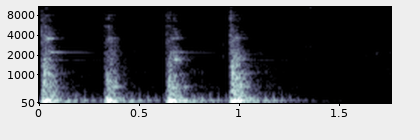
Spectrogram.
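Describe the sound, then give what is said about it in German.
Four evenly spaced taps on a firm tofu block to check its consistency, each a dull, low thud with a short bright click. The taps keep a steady rhythm before the sound stops, with no voices. “Da hat jetzt nicht irgendwie der Griffelo geklopft, sondern ich habe einfach nur mal geguckt, irgendwie, wie die Konsistenz von ja. diesem Tofu ist.”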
